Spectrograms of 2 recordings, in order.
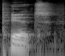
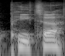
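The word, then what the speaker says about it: Piotr: with the death of PIAT or Peter depending on how you pronounce it grazinsky who who died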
